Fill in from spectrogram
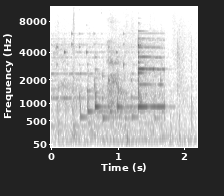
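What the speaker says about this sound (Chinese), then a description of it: "我去接个电话哈。" A phone ringtone plays a short melodic electronic tune of a few sustained tones that brighten and stop abruptly, with no talk over it.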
